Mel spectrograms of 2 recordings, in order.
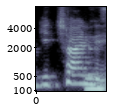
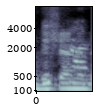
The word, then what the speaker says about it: Gishane: Is it Gishane, the Kikuyu one, or Gichane? Yes. No, Gishane, the Kikuyu one.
